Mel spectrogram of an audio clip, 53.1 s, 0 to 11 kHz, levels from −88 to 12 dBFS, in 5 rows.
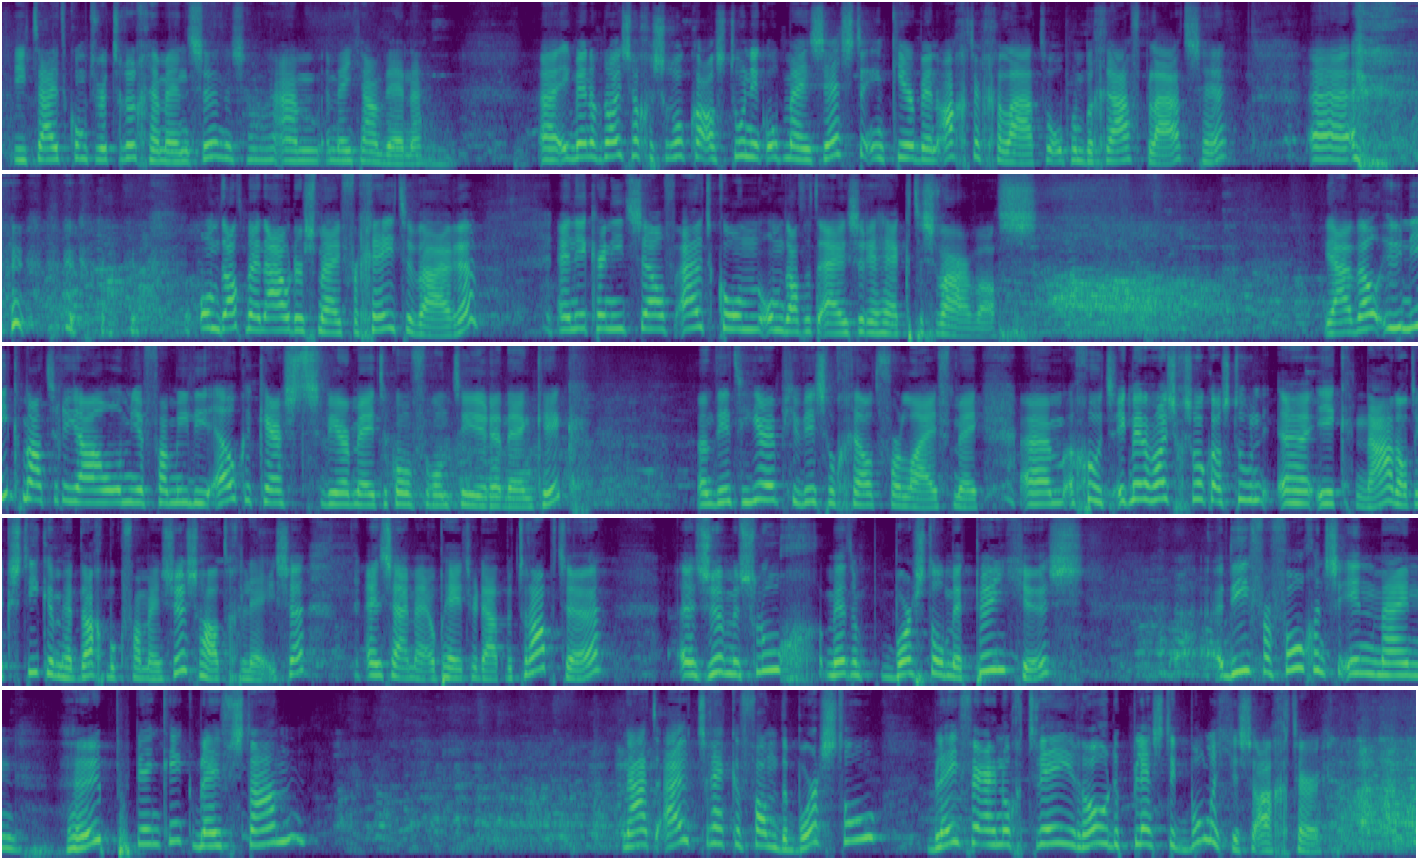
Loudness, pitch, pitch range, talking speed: -20 LUFS, 250 Hz, 210-285 Hz, 155 wpm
